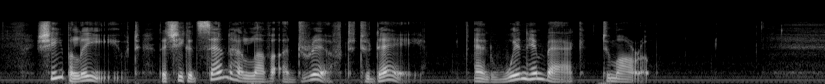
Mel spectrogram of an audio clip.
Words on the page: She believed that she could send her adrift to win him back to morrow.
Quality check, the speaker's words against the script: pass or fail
fail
